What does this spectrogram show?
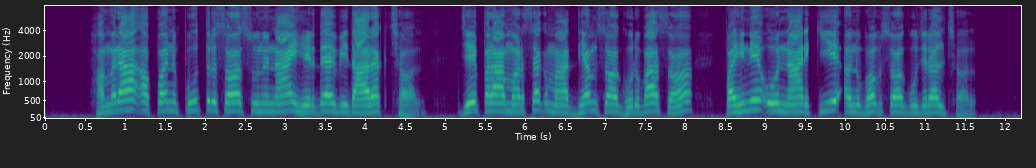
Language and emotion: Maithili, sad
